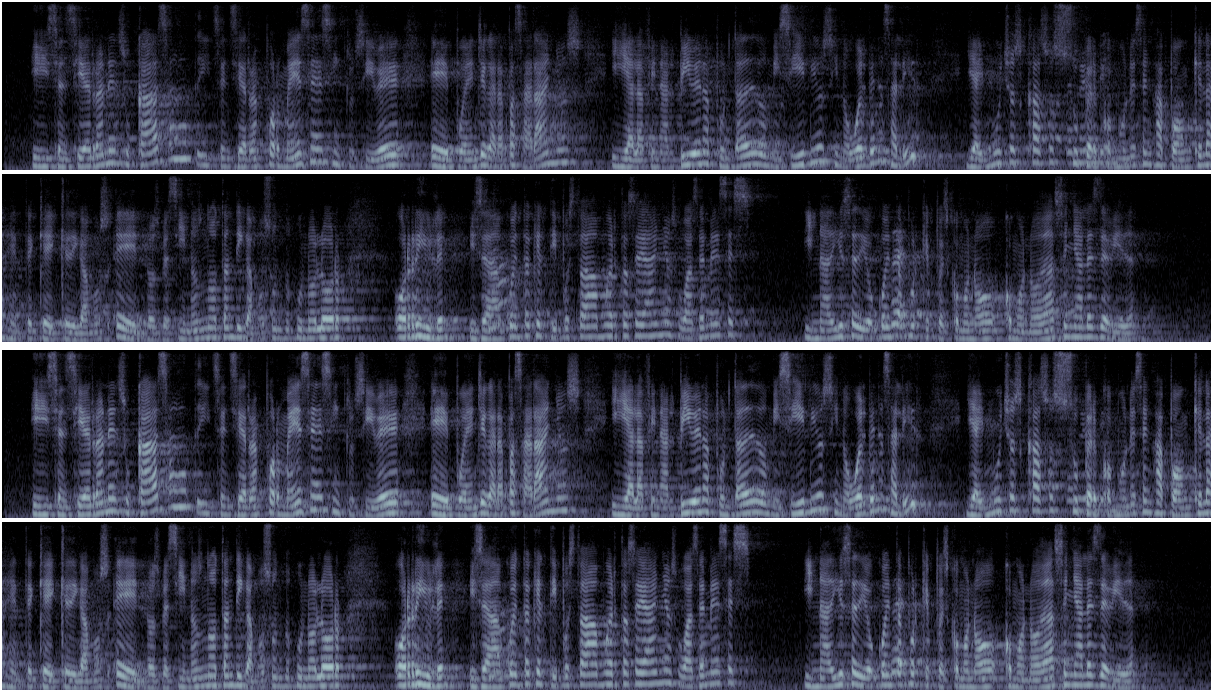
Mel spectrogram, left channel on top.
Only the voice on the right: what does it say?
Y se encierran en su casa y se encierran por meses, inclusive eh, pueden llegar a pasar años y a la final viven a punta de domicilios y no vuelven a salir. Y hay muchos casos súper
comunes en Japón que la gente que, que digamos, eh, los vecinos notan, digamos, un, un olor horrible y se
dan cuenta que el tipo estaba muerto hace años o hace meses y nadie se dio cuenta
porque pues como no, como no da señales de vida.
